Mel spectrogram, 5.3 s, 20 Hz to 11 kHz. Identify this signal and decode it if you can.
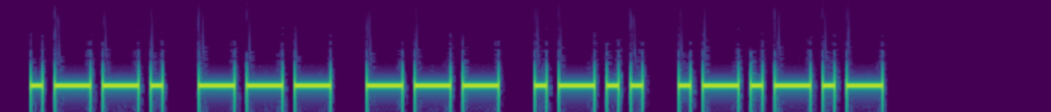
Morse code, heard as a keyed tone, about 20 wpm, 700 Hz. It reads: POOL.
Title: Easy Phrases 20wpm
